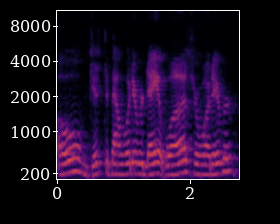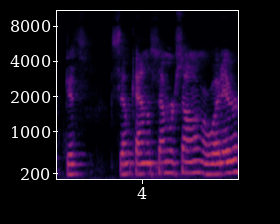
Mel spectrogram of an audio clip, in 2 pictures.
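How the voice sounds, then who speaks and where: In a Tennessee accent, a woman speaks at medium pitch and a moderate pace with monotone, flat intonation, and audible room echo surrounds her voice. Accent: Southern US (Tennessee). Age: 80s+. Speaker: retired wild horse adopter, rancher. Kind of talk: interview. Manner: halting.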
